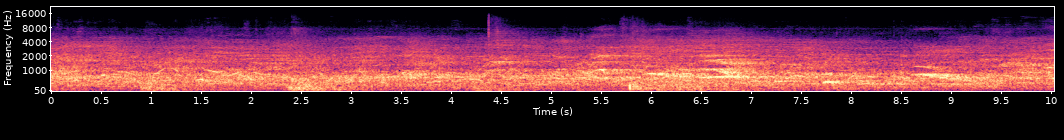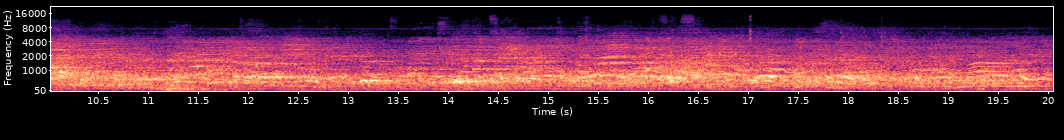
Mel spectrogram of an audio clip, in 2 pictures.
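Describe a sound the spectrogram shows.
A crowd chatters and murmurs in a large echoing gym.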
